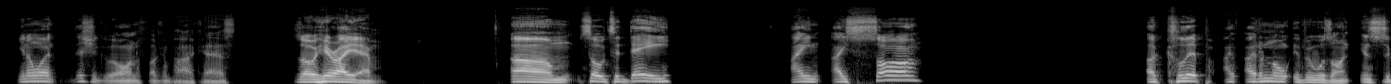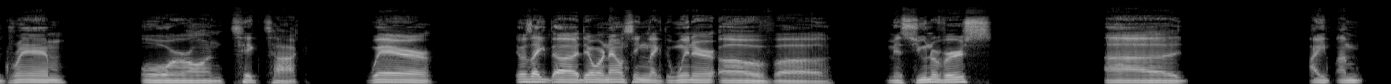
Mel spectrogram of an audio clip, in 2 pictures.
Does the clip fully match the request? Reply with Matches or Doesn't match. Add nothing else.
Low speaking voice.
Matches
